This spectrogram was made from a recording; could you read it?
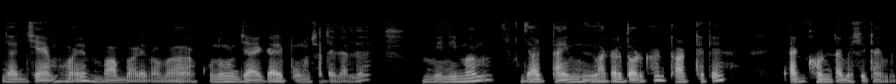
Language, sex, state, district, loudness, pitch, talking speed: Bengali, male, West Bengal, Kolkata, -30 LUFS, 130 Hz, 145 wpm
